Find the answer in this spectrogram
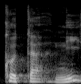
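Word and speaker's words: Qôta-Nîh: Alors j'épelle le titre Q O accent circonflexe T A trait d'union N I accent circonflexe H Cota Ni, c'est ainsi que je le prononcerai.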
